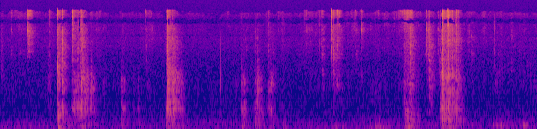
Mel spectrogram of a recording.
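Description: Green-cheeked conure foraging on wooden toys: a handful of short, faint clicks and rustles as its beak and feet knock and pick at the wood and paper.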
